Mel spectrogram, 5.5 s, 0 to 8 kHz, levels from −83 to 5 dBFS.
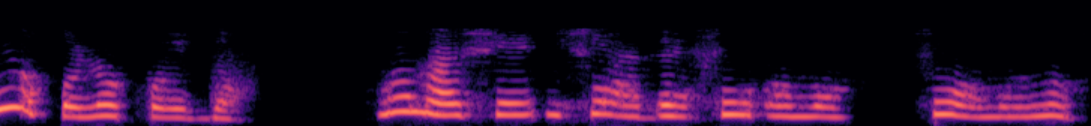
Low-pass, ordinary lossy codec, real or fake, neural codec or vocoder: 7.2 kHz; AAC, 16 kbps; fake; codec, 44.1 kHz, 1.7 kbps, Pupu-Codec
